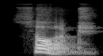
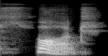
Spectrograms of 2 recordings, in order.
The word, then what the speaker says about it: sword: next word is vehicle vehicle and that is pronounced as vehicle or vehicle that is strong next word is sword not swort and next word is revus revus not rendes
